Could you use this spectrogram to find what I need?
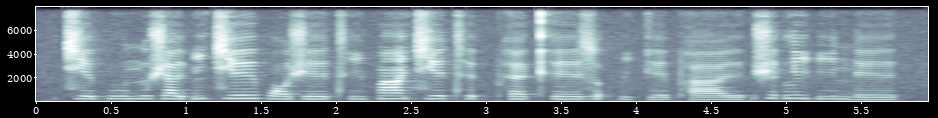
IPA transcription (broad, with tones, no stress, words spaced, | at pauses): t͡ɕe˨pu˨ nu˦˨ʃa˦˨ɪ̯ʔĩ˦˨ t͡ɕe˦ɪ̯pɔ˨ ʃe˨ɪ̯tʰi˨ pã˦t͡ɕe˦tʰɪ˦ʔ pʰɛ˦kʰe˦ɪ̯ zʊ˦ʔpi˨ke˨pʰa˨ɪ̯ | ʃɪ˦ʔli˦˨ʔi˨ ne˨ɪ̯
